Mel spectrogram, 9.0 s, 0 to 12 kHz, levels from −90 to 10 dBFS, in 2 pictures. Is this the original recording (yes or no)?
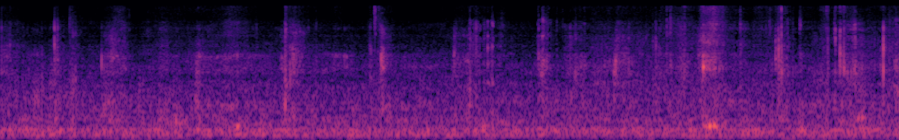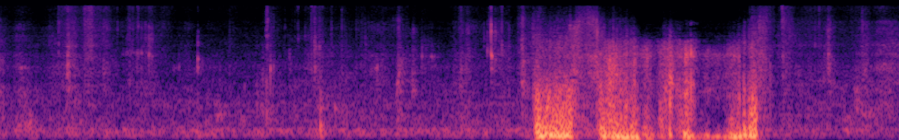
no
